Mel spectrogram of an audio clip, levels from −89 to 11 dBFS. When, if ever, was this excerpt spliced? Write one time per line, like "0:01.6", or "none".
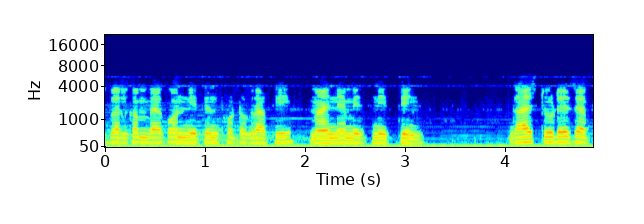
none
